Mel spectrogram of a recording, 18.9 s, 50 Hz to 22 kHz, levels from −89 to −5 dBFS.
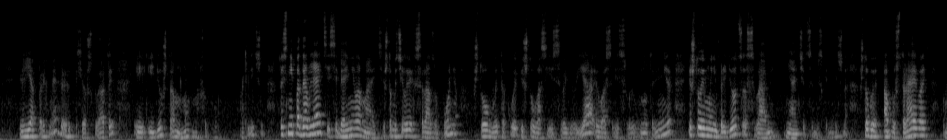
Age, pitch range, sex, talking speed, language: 60-79, 135-190 Hz, female, 160 wpm, Russian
